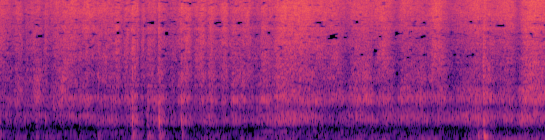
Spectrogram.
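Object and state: Aluminium laptop lid.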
